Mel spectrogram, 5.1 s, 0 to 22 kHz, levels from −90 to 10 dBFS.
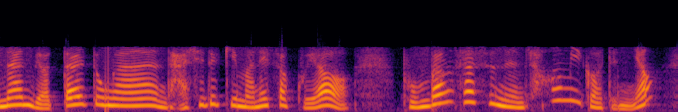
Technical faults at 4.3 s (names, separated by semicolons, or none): none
